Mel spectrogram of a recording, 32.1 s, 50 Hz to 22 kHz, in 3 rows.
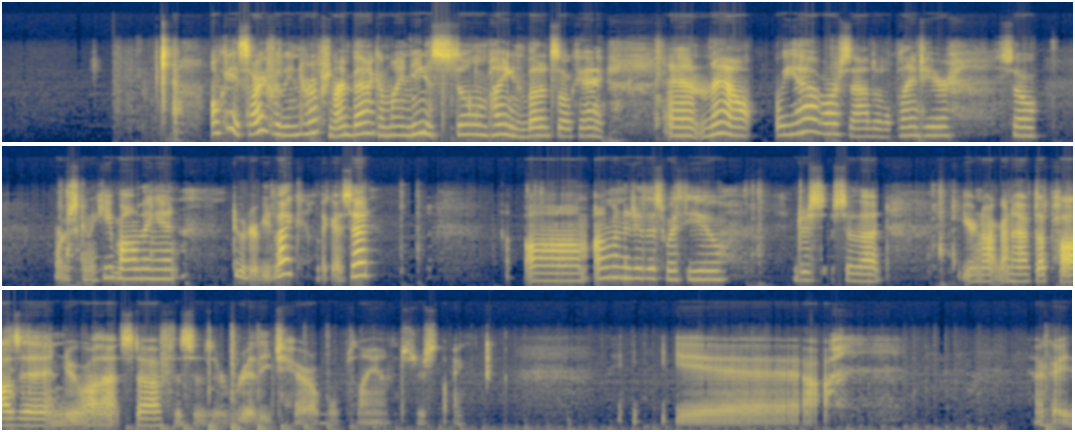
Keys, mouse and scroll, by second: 2.3-2.8 middle drag, 2.8-3.2 scroll down 3, 3.2-3.5 middle drag, 3.6 scroll up 5, 4.3-4.7 shift+middle drag, 4.8-6.4 middle drag, 6.4 scroll up 1, 6.6-8.1 middle drag, 8.3 scroll up 1, 8.3-8.9 middle drag, 9.1 scroll up 2, 9.2-9.7 middle drag, 9.7-10.5 scroll up 3, 10.5 click, 11.3 click, 11.5-12.9 middle drag, 13.4 click, 15.3-15.9 scroll down 4, 16.0-17.0 drag, 18.1 click, 20.2-21.5 middle drag, 21.5 click, 21.9-22.8 middle drag, 23.1 ctrl+z, 23.3-24.6 ctrl+z, 26.0-28.0 ctrl+z, 30.3 ctrl+z.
